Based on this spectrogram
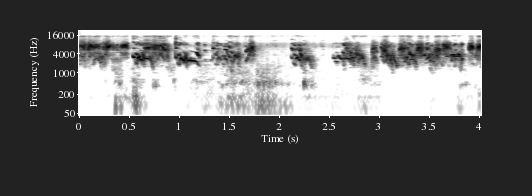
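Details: Breeding pair of budgerigars squawk and chirp in quick, uneven bursts, harsh high twitters alternating with short gaps and a soft low rustle.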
